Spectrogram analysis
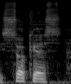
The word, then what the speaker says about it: Sukkot: Jewish community, you may say the ta with the softer sa sound. So instead of saying Shabbat, you'd say Shabbos. Instead of saying Sukkot, you would say Sukkos. But that's a very small minority pronunciation, and that's different than saying it with that lispy th sound. Anyways, nobody says Shabbath or Sukkot or whatever. Nobody says it that way.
